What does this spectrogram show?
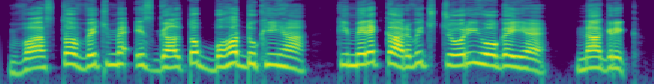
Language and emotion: Punjabi, angry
